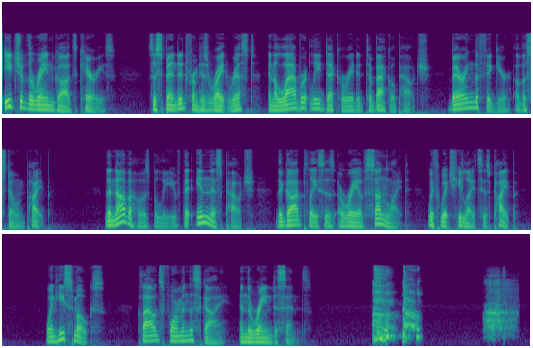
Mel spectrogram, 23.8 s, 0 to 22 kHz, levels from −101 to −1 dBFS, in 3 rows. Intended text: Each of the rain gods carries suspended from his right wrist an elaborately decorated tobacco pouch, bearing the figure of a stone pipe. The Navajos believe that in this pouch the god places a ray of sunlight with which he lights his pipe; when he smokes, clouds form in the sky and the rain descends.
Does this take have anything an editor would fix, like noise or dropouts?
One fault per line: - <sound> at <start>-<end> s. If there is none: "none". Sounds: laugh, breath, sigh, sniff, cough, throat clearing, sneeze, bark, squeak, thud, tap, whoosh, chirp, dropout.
- cough at 21.4-22.2 s
- sigh at 23.1-23.6 s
